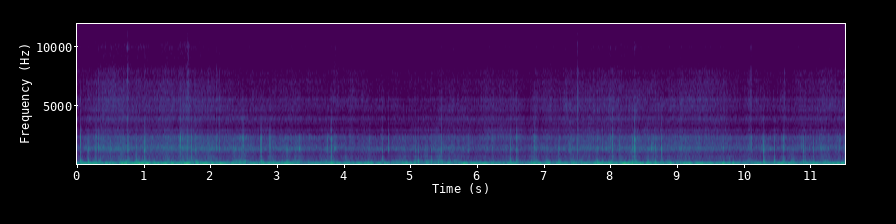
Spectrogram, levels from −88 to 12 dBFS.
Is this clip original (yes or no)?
no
